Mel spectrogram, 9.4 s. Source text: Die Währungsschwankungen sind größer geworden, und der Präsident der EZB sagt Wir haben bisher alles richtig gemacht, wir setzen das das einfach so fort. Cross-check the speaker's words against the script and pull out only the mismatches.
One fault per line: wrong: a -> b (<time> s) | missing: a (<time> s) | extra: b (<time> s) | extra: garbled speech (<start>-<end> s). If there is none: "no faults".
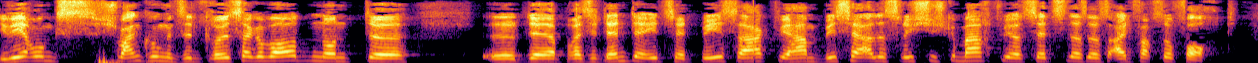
no faults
